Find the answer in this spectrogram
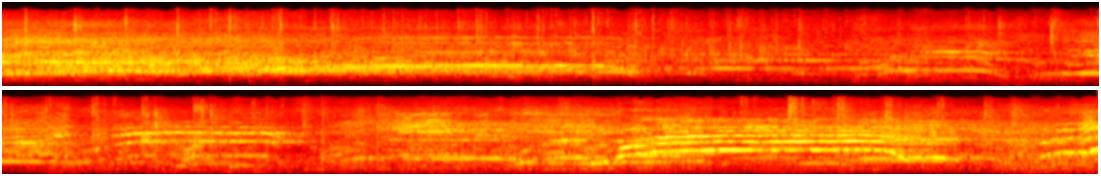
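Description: A cheerleading squad and crowd shouting and cheering, many voices at once. A dense chorus of shouting fills the first three seconds, then it thins to scattered shouts, with rising shouts and whoops about six seconds in and again near the end.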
